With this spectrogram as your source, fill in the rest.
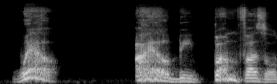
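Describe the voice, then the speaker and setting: In a put-on character voice, a woman growls with a raspy, gruff sound, pitched very deep and low while swinging very widely in pitch. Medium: read story. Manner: growling, grouchy.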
